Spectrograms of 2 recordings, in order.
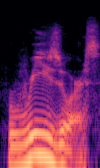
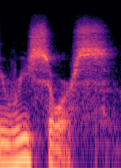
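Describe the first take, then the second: First: The middle consonant is a soft z sound. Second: The middle consonant is a hard s sound. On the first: This is how it is said in Southern Ontario. "We say resource" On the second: This is how Americans say it. "they hard S it"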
